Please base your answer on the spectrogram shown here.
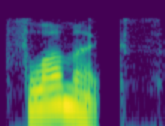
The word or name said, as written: flummox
